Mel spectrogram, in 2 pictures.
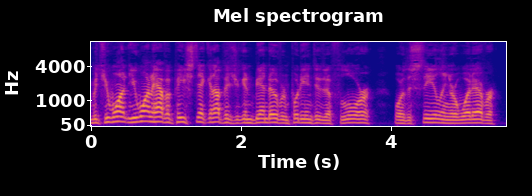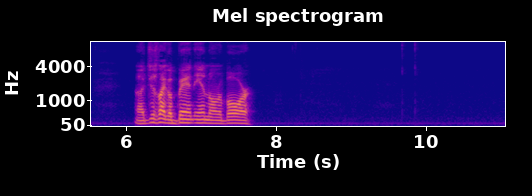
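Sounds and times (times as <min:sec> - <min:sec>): computer mouse clicks: 0:09.6 - 0:10.0.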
